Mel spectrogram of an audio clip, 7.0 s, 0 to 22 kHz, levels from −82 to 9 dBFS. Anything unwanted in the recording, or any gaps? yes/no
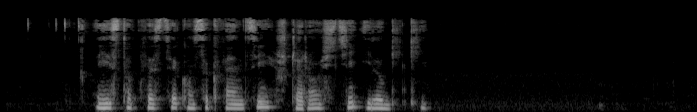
no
